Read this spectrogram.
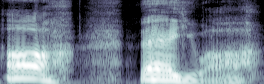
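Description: A man's voice: fairly high pitch, sing-song, takes it slowly, darkish tone, no room sound, voice pushed up, exaggerated voice. A man voicing an anxious, kindly old male corner grocer who fusses with old-fashioned politeness.

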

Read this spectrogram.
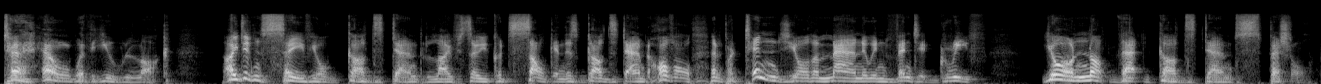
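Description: Man acting a gravelly, furious loyal friend. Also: mid-range voice, expressive, exaggerated voice. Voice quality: gravelly, growling. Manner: forceful, scolding, drawn-out emphasis. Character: gruff, exasperated, hot-tempered big loyal male friend.

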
